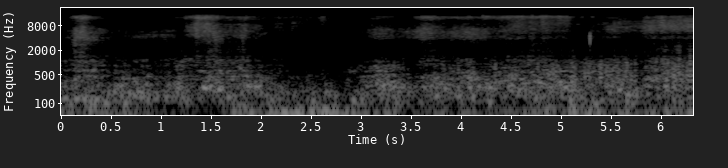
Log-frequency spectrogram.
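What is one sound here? A snowboard scrapes and hisses over packed snow.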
